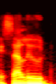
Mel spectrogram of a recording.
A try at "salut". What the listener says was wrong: No, in French they say salut. With a T.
